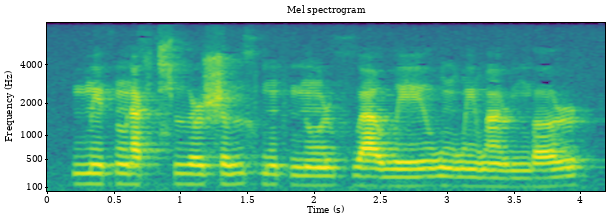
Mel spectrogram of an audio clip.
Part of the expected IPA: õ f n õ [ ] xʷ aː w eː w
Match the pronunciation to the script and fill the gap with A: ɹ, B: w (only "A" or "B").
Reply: A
